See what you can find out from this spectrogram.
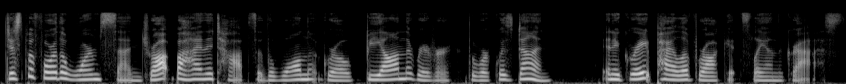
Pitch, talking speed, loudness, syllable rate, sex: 215 Hz, 215 wpm, -21 LUFS, 5.2 syllables/s, female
